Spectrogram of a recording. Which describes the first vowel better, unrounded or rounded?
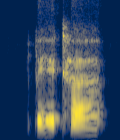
unrounded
